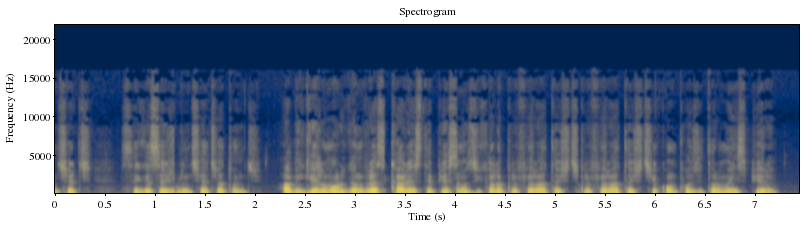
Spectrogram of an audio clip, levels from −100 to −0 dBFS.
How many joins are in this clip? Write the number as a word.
six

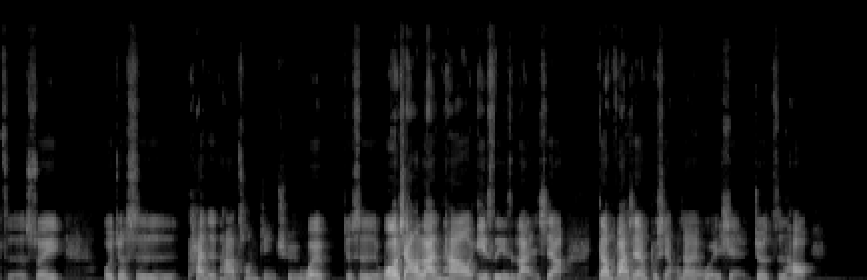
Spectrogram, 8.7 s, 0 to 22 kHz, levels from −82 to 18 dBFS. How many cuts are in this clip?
one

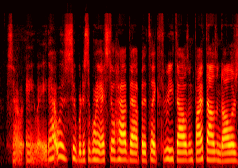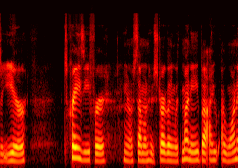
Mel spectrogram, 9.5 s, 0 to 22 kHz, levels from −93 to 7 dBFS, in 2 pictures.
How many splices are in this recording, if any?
zero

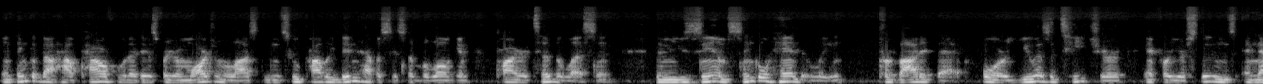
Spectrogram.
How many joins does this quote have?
zero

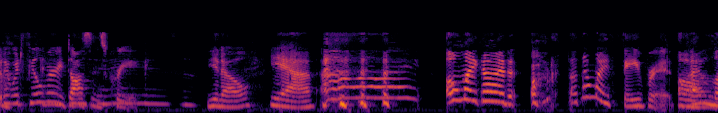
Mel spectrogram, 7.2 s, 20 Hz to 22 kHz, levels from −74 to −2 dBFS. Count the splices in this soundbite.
two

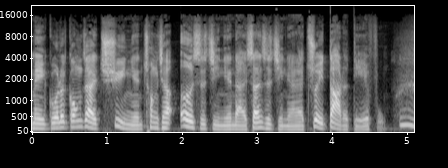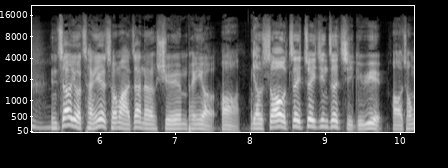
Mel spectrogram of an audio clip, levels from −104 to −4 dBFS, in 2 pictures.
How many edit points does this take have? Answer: two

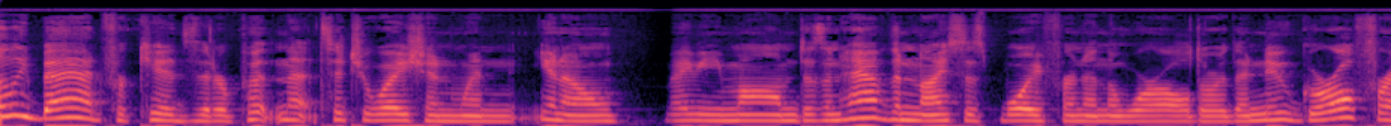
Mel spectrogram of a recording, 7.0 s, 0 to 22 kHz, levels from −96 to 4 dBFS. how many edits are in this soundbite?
zero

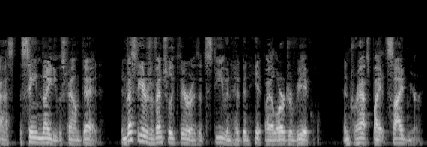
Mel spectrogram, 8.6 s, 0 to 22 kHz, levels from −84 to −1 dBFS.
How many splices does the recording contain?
zero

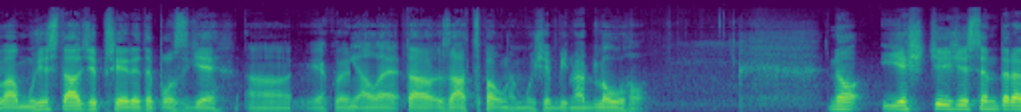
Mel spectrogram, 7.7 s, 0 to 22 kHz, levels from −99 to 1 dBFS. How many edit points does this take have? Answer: five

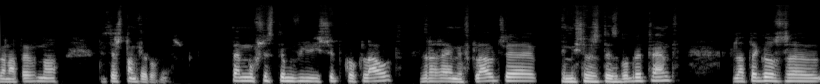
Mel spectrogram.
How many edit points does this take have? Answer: four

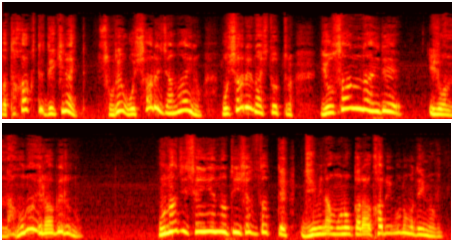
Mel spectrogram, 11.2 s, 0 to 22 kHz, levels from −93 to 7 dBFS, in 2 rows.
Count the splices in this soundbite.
two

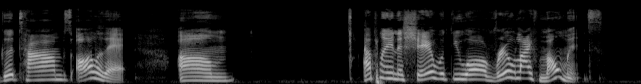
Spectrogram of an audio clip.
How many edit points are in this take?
zero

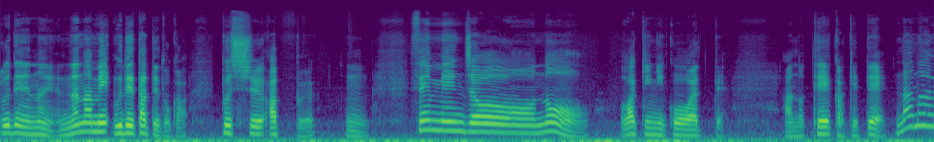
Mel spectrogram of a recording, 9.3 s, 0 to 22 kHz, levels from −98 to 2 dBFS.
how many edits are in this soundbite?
one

